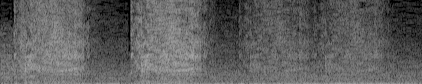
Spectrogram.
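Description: A screen-printing squeegee drawn across a silkscreen in three separate scraping strokes, each under half a second long.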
